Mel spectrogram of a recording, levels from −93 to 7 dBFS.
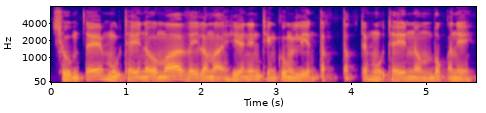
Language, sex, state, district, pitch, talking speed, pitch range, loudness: Mizo, male, Mizoram, Aizawl, 105 Hz, 240 wpm, 95-110 Hz, -15 LUFS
